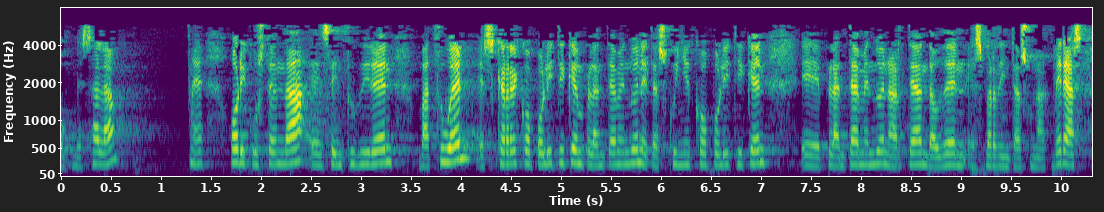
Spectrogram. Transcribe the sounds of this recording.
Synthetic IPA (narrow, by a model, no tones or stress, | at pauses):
be̞sala | o̞ɾikust̪e̞nd̪asajnt͡suðiɾe̞mbat͡sue̞ne̞ske̞reko̞po̞lit̪ike̞mplant̪e̞ame̞nd̪ue̞ne̞t̪aeskujɲe̞ko̞po̞lit̪ike̞mplant̪e̞ame̞nd̪ue̞naɾt̪e̞and̪awð̞e̞ne̞zβe̞ɾð̞int̪asunak̚be̞ɾas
